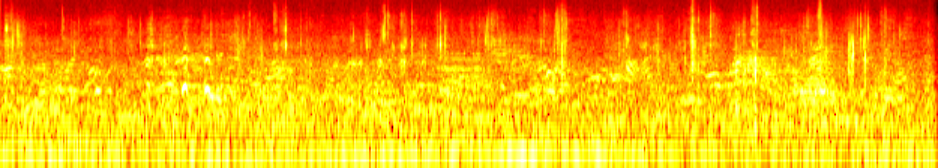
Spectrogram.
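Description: Several men and women chatter in the open air.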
